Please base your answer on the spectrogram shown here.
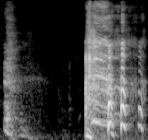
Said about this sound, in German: Was denn? Musst du kurz husten.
